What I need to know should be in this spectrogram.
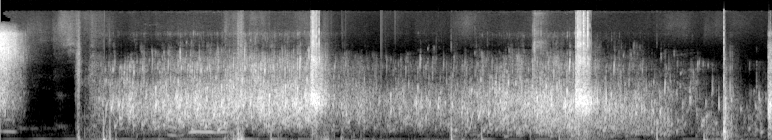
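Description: Water pours and flows with a steady rushing.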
